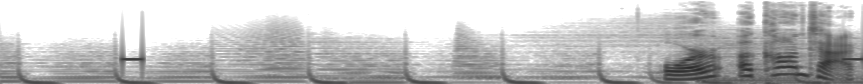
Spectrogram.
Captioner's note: electronic beep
